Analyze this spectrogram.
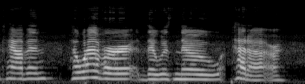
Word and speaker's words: PETA: However, there was no PETA, or how do you say that? PETA? Horrible. It's PETA.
